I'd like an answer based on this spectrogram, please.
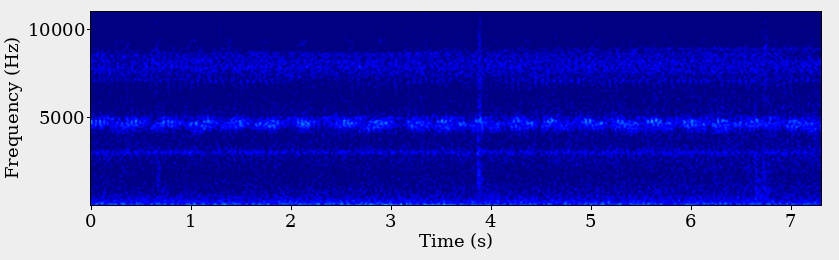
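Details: Chorus of cicadas in summer woods by day, a continuous piercing buzz with rapid regular throbbing that never pauses, layered over a soft low rumble, with two brief faint ticks.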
